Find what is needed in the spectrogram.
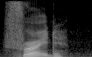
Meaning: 1. A surname from German 2. Sigmund Freud, Austrian neurologist, psychotherapist, and founder of psychoanalysis
- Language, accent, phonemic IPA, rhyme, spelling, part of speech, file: English, US, /fɹɔɪd/, -ɔɪd, Freud, proper noun, En-us-Freud.ogg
